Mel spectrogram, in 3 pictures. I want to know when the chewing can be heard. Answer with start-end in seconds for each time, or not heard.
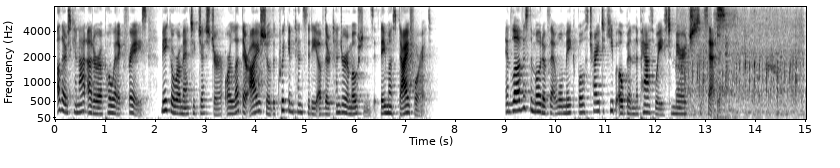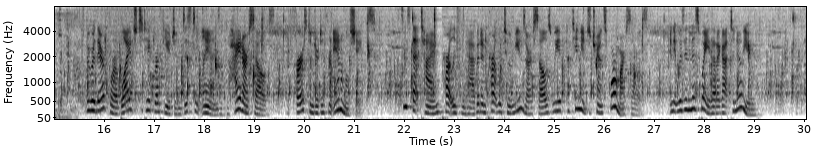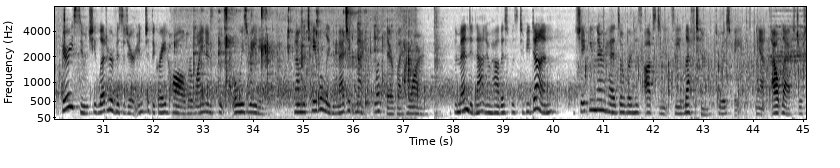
32.4-37.8.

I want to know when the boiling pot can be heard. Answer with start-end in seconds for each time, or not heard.
12.4-45.0.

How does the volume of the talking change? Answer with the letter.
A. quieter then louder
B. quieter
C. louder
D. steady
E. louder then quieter
D.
